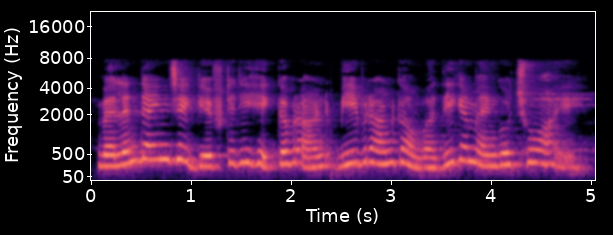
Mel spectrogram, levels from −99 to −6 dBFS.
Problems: none marked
